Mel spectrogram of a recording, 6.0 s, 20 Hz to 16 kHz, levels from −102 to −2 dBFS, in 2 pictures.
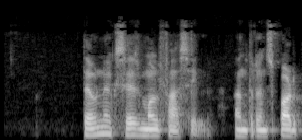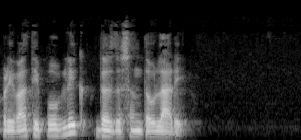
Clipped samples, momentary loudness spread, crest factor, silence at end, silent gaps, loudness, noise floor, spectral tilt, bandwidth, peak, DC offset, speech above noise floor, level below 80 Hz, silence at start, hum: under 0.1%; 10 LU; 22 dB; 1.15 s; none; -25 LUFS; -79 dBFS; -5.5 dB/octave; 9.4 kHz; -4 dBFS; under 0.1%; 54 dB; -66 dBFS; 0.85 s; none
